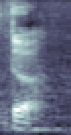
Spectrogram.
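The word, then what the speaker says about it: 德: It's duh. So d e kind of pronounced as if it's d uh duh.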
